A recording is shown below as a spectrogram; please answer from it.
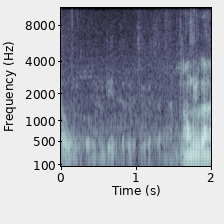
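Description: A man crying: faint choked voice sounds, then a loud, drawn-out wavering wail that begins near the end.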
